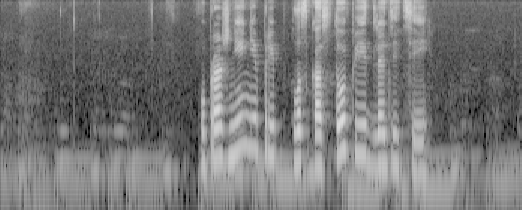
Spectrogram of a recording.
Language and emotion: Russian, neutral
